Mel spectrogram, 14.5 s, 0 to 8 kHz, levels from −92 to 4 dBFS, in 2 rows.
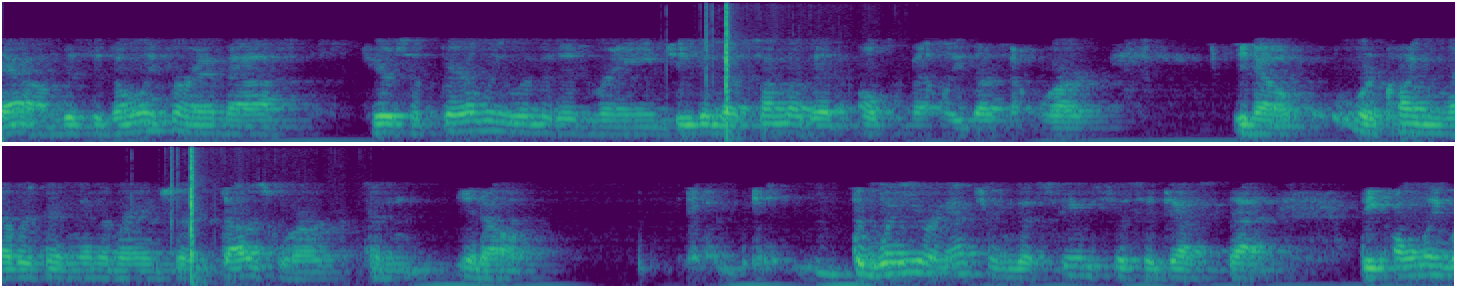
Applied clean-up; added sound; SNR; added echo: none; Wood; 1 dB; reverberation time 0.6 s.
